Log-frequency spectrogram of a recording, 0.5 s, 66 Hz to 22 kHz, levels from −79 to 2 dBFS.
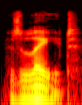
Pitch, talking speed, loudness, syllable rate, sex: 85 Hz, 330 wpm, -19 LUFS, 5.9 syllables/s, male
